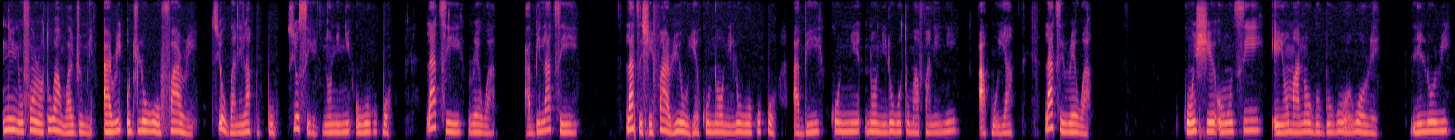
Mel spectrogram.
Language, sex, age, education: Yoruba, female, 15-29, primary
